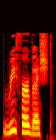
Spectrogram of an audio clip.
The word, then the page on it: refurbished: British English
